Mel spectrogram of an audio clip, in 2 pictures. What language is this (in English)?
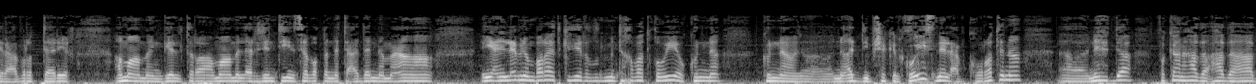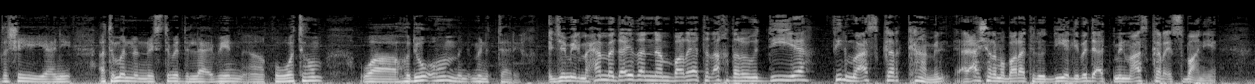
Arabic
